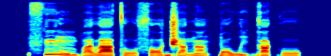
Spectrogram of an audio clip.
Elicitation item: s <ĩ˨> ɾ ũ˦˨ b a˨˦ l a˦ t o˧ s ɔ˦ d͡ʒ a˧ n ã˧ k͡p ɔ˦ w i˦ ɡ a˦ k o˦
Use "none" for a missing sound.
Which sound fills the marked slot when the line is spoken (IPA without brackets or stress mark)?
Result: ĩ˦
